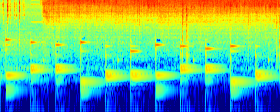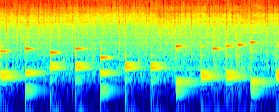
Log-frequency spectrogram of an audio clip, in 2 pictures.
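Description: Pieces of white fish sizzling in a hot frying pan, a steady hiss that starts abruptly about a second in and holds, with a few light clicks. A plucked background-music melody with a steady beat runs throughout.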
